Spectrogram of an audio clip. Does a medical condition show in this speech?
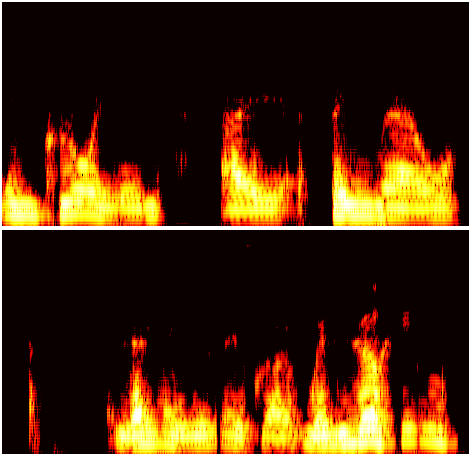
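Yes: cerebral palsy.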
